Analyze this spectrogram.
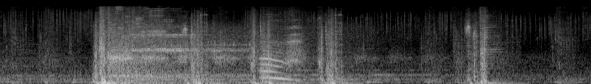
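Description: A heavy wrench swings and strikes with a hard thud.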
